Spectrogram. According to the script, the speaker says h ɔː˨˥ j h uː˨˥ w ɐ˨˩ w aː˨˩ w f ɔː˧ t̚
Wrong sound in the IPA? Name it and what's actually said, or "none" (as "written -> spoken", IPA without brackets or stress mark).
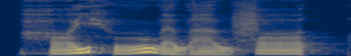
none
